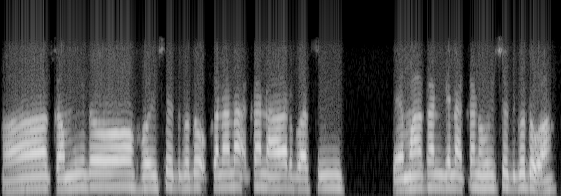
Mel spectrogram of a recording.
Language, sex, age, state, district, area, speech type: Santali, male, 30-45, West Bengal, Jhargram, rural, conversation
